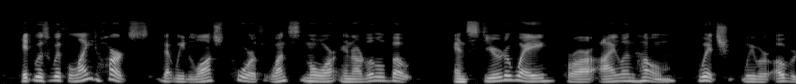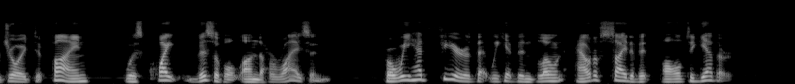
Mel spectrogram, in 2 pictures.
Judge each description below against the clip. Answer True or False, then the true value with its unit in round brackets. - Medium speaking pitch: True (150 Hz)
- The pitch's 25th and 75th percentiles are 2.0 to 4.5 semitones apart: False (5.6 semitones)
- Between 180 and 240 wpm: True (185 wpm)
